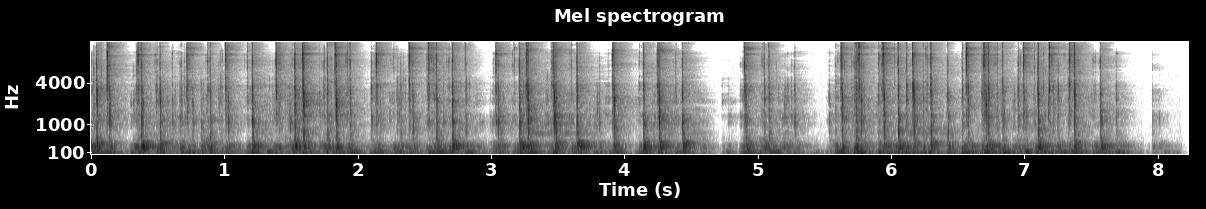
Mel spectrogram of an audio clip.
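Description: Fingertips type rapidly on the keycaps of a compact 60% black plastic mechanical keyboard with RGB backlight, producing a steady stream of dry, clacky key presses with a bright click and a low thock. The taps are short with no ring, pause briefly about two-thirds of the way through, then resume before trailing off into quiet at the end.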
